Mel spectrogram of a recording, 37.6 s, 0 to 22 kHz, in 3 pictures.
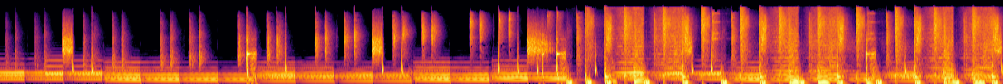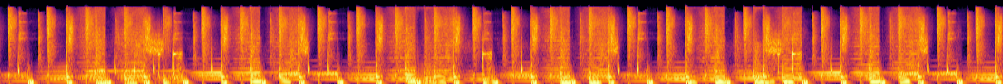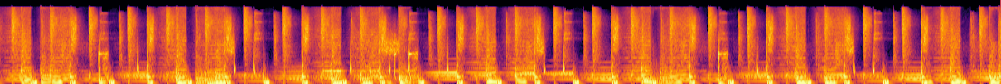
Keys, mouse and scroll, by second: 0.6 click, 2.5-5.7 right drag, 2.5 s, 3.8 o, 5.7 click, 6.0 KP_3, 6.4 scroll down 1, 7.1 scroll up 1, 7.7 middle click, 7.7 scroll up 1, 8.0 e, 8.5 s, 9.3 click, 9.3-12.4 middle drag, 10.1 KP_3, 10.8-11.2 scroll up 2, 11.2 e, 12.4-14.4 drag, 12.4 s, 14.0 e, 14.6 e, 16.1 click, 16.2 s, 17.3 e, 18.5 s, 19.6 click, 19.9-21.4 middle drag, 20.6 i, 21.4 click, 21.6-21.9 scroll down 1, 21.9 KP_3, 22.4 scroll down 1, 22.8-26.5 shift+middle drag, 23.1 e, 26.7 Tab, 26.8 click, 27.2 h, 27.4 scroll up 1, 27.8 shift+middle click, 28.7 click, 28.8 Tab, 30.5 scroll up 1, 30.7 shift+middle click, 31.1 click, 31.5 g, 32.9 click, 33.8 g, 34.8 click, 35.5-37.5 typing, 36.7 click.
